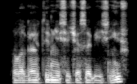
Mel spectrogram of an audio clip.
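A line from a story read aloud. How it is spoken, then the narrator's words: Whisper. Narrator (Russian): шепнул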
